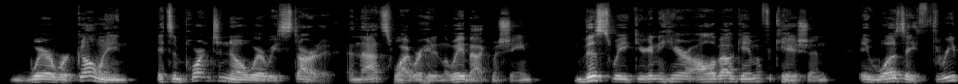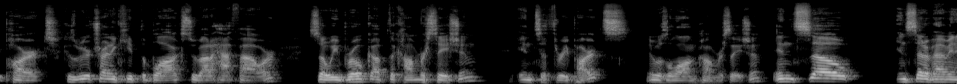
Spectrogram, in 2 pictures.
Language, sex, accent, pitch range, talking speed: English, male, American, 110-135 Hz, 200 wpm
